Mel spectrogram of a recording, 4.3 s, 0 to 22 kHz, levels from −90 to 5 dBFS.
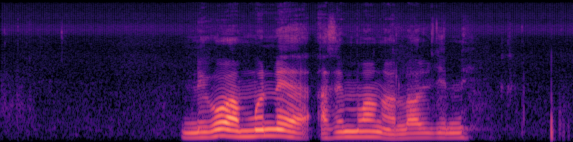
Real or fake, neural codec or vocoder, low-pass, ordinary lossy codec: real; none; none; none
